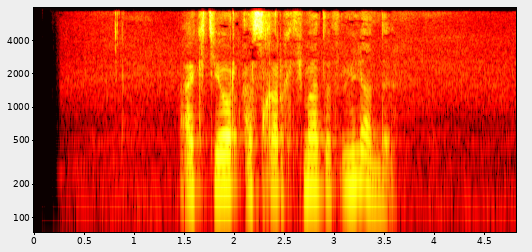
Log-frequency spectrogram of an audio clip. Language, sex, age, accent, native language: Uzbek, male, 18-24, Andijon, Uzbek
